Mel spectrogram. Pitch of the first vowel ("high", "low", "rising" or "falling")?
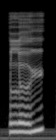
rising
